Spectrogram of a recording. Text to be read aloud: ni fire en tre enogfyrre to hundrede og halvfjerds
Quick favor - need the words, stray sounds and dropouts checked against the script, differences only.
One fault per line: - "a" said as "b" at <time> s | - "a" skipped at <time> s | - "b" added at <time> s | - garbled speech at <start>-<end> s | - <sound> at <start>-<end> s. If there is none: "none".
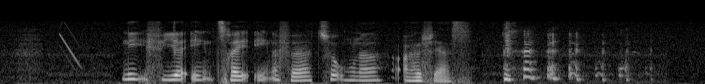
- chirp at 0.6-0.8 s
- laugh at 5.0-6.6 s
